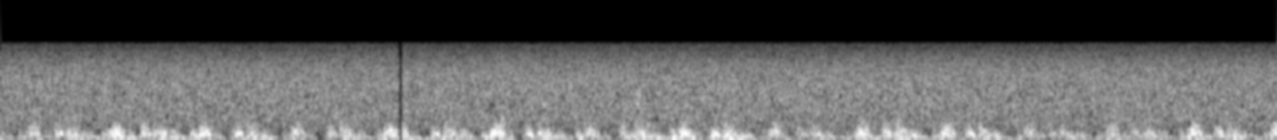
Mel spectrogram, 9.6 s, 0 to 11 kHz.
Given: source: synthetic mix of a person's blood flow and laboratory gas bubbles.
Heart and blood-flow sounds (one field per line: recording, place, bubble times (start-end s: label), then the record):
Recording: Doppler ultrasound of blood flow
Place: precordium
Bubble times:
0.77-0.83 s: bubbles
3.72-3.81 s: bubbles
3.93-3.97 s: bubbles
From the record:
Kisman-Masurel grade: 121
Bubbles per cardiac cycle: 1 to 2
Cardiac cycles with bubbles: 10 to 50%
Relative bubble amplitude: barely perceptible (0.100 to 0.250)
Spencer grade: 2 (many but less than half of the cardiac periods contain bubble signals, singularly or in groups)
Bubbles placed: anywhere in the cardiac cycle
